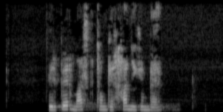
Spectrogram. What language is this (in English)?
Mongolian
